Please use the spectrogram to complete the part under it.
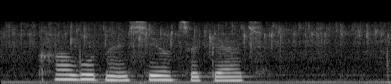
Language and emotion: Russian, sad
